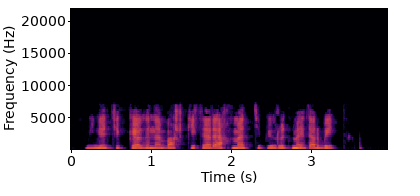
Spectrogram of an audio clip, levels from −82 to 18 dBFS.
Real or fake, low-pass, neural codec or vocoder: real; 7.2 kHz; none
